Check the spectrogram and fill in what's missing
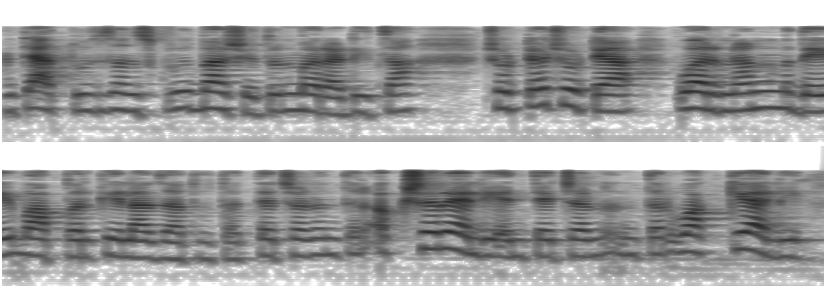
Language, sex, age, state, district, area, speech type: Marathi, female, 30-45, Maharashtra, Kolhapur, rural, spontaneous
